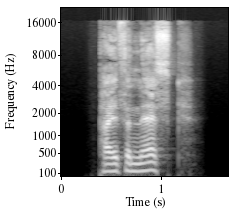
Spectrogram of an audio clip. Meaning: Pythonesque
- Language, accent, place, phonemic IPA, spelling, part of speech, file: German, Germany, Berlin, /paɪ̯θəˈnɛsk/, pythonesk, adjective, De-pythonesk.ogg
